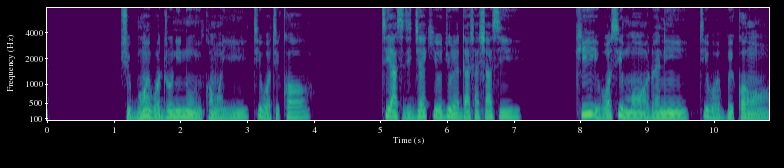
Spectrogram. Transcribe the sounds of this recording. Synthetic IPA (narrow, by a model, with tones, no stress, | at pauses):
ʃu˨ɡ͡bɔ̃˨˦i˦˨wɔ˨˦du˦ɾo˦nĩ˦nũ˦˨ĩ˨kã˧w̃ɔ̃˨ji˨˦ti˦˨wɔ˨ti˧kɔ˦ | ti˦a˧si˨ti˨˧d͡ʒɛ˦ki˦o˧d͡ʒu˦˨ɾɛ˨˧˦da˦ʃa˦ʃa˦si˦ | kʰi˦i˦˨wɔ˨˦si˦˨mɔ̃˧ɔ˨dɔ˨˦ɛ˧nĩ˧ti˦˨wɔ˨˧ɡ͡be˦kɔ˦w̃ɔ̃˧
